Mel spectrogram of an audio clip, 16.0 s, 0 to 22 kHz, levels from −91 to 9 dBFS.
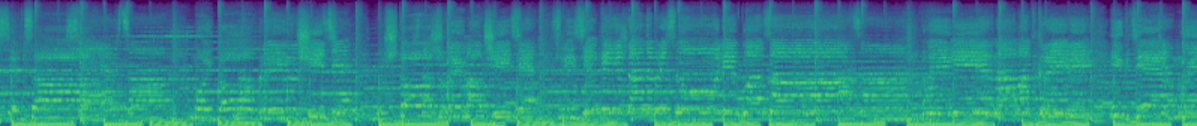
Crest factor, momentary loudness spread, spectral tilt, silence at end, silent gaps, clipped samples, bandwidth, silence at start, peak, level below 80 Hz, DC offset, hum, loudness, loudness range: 14 dB; 3 LU; -4 dB/octave; 0 s; none; under 0.1%; over 20 kHz; 0 s; -2 dBFS; -20 dBFS; under 0.1%; none; -15 LUFS; 1 LU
